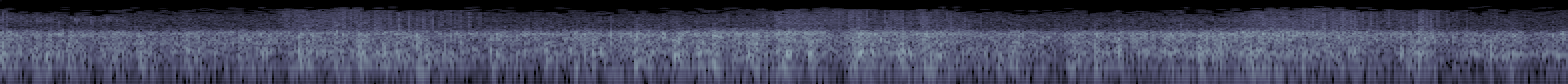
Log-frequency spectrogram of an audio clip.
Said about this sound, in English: The rushing of the waters echoes and reverberates from the rocky walls with a noise like thunder.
